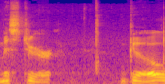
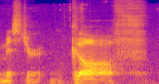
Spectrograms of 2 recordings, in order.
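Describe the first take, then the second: First: The name ends on a plain vowel. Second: The name ends with an f sound.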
